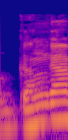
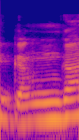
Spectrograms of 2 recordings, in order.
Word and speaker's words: गंगा: तो इसीलिए गंगा नहीं है वास्तव में। गंगा है। है ना?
